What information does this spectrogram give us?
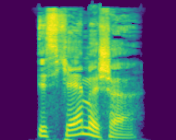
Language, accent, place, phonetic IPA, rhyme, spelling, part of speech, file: German, Germany, Berlin, [ɪsˈçɛːmɪʃɐ], -ɛːmɪʃɐ, ischämischer, adjective, De-ischämischer.ogg
- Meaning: inflection of ischämisch: 1. strong/mixed nominative masculine singular 2. strong genitive/dative feminine singular 3. strong genitive plural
